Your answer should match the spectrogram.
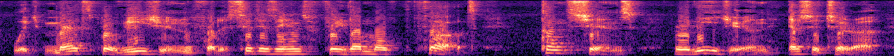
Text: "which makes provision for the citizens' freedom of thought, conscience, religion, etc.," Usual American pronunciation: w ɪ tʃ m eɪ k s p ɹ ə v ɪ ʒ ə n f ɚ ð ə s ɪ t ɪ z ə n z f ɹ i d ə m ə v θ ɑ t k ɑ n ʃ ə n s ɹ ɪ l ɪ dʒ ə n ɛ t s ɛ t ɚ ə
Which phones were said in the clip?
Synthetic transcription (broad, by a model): w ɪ tʃ m eɪ k s p ɹ ə v ɪ ʒ ə n f ɚ ð ə s ɪ t ɪ z ə n z f ɹ i d ə m ə v θ ɑ t k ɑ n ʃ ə n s ɹ ɪ l ɪ dʒ ə n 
